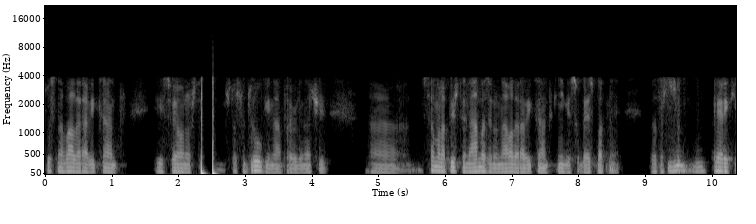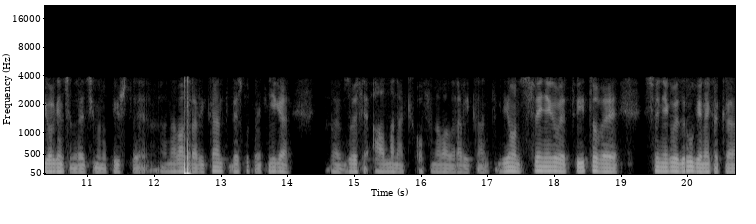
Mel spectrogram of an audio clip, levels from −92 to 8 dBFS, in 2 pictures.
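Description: Throughout, the speech carries heavy G.723.1 codec damage: nothing above 3.8 kHz, a muffled, hoarse tone and smeared consonants, which fits a roughly 6.3 kbit/s stream with 30 ms frames. Unlike simple low-pass filtering, the slowly updated voice model also roughens the voicing itself.

From 2.35 to 2.52 s comes invalid numbers at full scale. A calculation produced invalid values that were pinned at one extreme, so the output sits flat for about 0.17 s, which fits an 8192-sample block. It is heard as a loud pop at each edge with silence between. A dropout would be silent without the pops, and clipping would still let sound through.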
